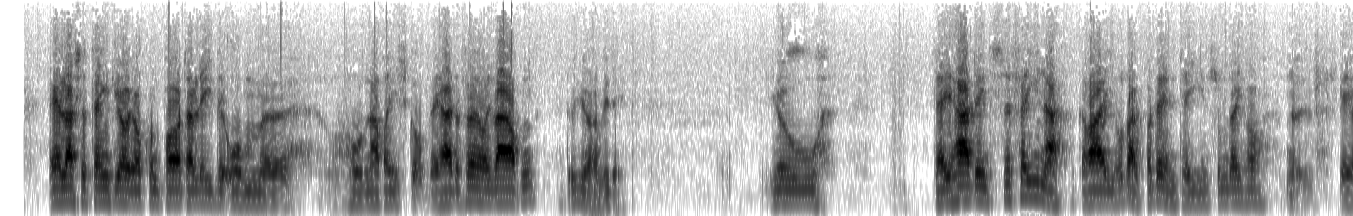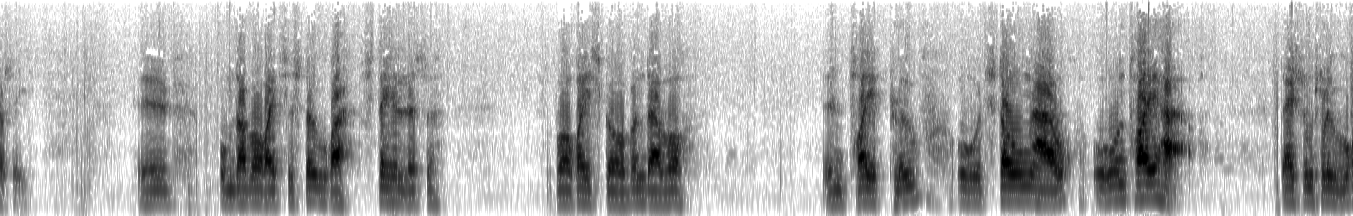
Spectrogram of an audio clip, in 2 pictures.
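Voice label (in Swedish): Hörja Skåne, Svenska sagor dialekter; Folkminnen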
